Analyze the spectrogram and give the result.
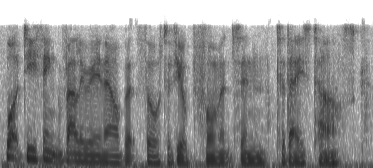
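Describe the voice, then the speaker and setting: A man's voice: fairly low pitch, lively intonation, fairly quick. A man making formal scripted announcements to reality show contestants. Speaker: reality show's official announcer. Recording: echoey, dull, very noisy house audio.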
